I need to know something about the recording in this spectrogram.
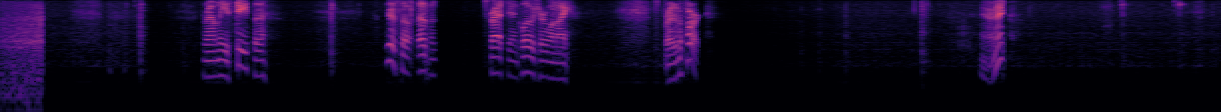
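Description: Metal pliers click as they open and close.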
